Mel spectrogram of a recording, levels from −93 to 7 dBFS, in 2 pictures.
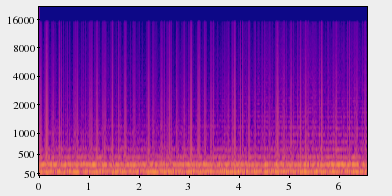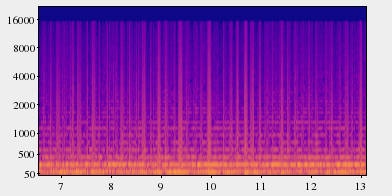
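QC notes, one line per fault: Throughout: filter restarted on every block. A 43.1 Hz buzz tracks the sound's level. Each block starts from silence with a small click, fitting 1024-sample blocks.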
